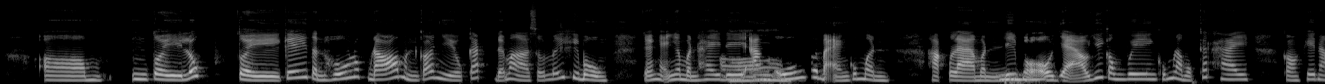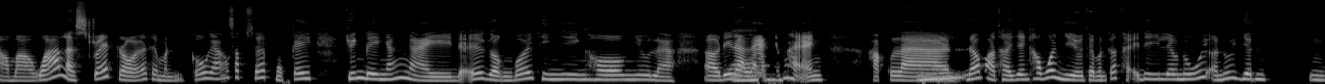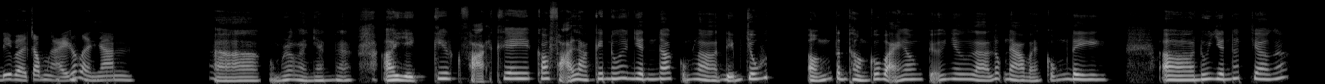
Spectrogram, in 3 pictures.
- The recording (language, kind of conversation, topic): Vietnamese, podcast, Bạn đã từng thấy thiên nhiên giúp chữa lành tâm trạng của mình chưa?
- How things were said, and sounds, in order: other background noise; tapping; chuckle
